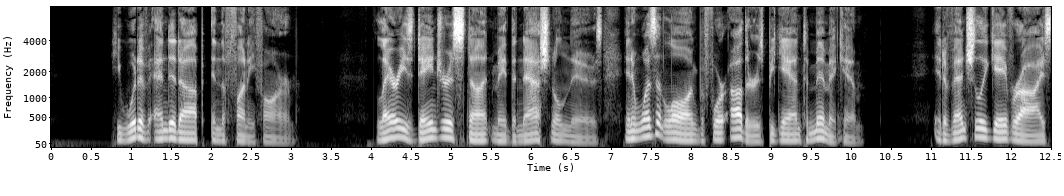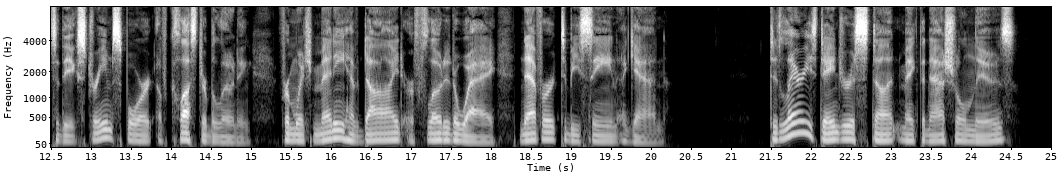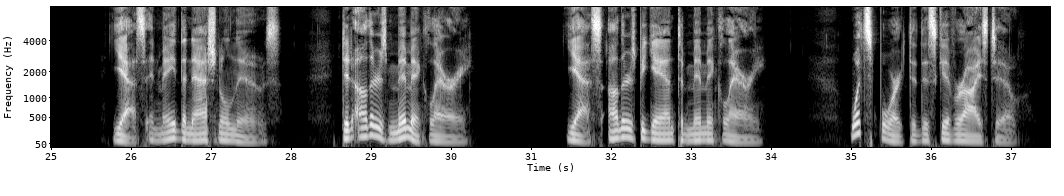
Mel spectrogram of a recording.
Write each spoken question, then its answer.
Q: What sport did this give rise to?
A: It gave rise to the extreme sport of cluster ballooning.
